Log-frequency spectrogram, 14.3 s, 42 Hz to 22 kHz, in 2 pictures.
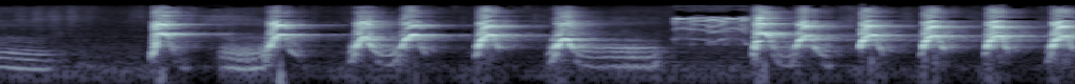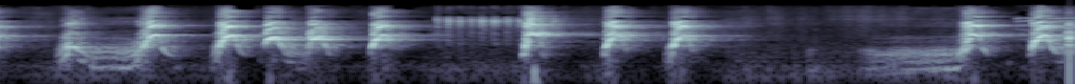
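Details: Shih Tzu from a 2016 compilation keeps up a long, steady series of shrill, snappy barks in quick succession, with brief low growly sounds near the start and end.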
